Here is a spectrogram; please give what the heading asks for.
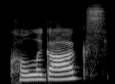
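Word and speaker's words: cholagogues: So cola like C O L A. And then goss but with a G.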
